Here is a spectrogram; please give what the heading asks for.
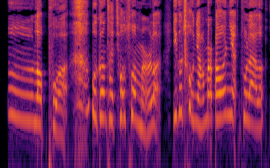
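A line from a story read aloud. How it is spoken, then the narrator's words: Aggrieved, near tears. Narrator (Chinese): 委屈的快哭了，说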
